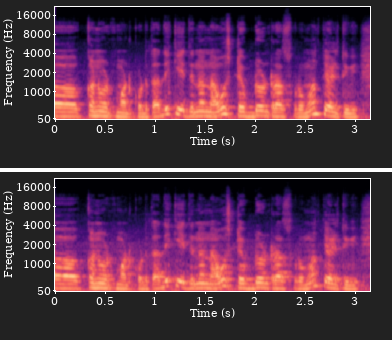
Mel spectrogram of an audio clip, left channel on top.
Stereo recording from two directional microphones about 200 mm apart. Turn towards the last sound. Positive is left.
turn(degrees=45)  # may be behind; listen again after turning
